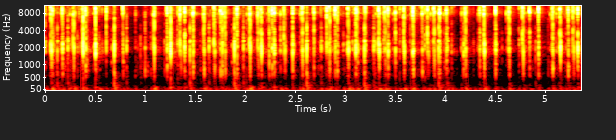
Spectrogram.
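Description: A cream full-size mechanical keyboard with plastic keycaps on a solid plastic case is typed on rapidly with fingertips and medium-length nails. It makes a fast, steady stream of crisp, bright clacks centred around 1.6 kHz, with little low end. Each keystroke dies away almost instantly.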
